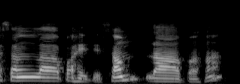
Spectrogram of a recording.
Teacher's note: लकारः तत्र आगच्छति, परन्तु लकारात् पूर्वं यः अनुस्वारः श्रूयते सः अनुस्वारः किञ्चित् भिन्नः अनुस्वारः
